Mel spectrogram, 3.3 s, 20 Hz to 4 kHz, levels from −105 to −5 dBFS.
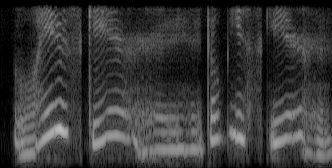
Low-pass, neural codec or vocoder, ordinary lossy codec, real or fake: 3.6 kHz; codec, 24 kHz, 0.9 kbps, WavTokenizer, small release; none; fake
